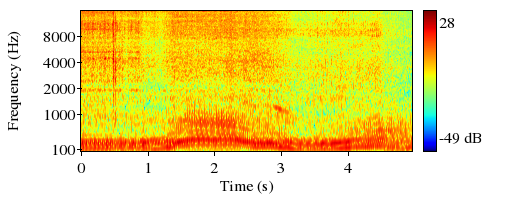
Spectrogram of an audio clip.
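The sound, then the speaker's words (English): An inline six car engine revs hard in a loud, continuous growl. Its pitch climbs, falls back, then rises again near the end. “That's what they actually sound like. The other one is nothing. It's an old one. Didn't run the same. This is actually an inline six.”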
